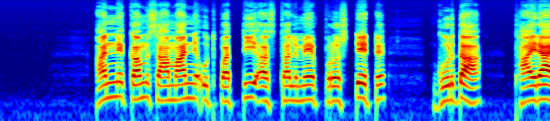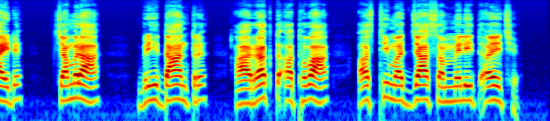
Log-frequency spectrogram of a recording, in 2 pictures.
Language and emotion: Maithili, neutral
